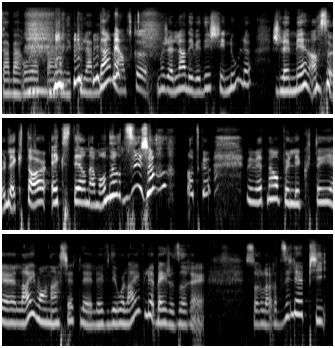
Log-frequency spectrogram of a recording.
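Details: Adult woman speaking French; typical speech.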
